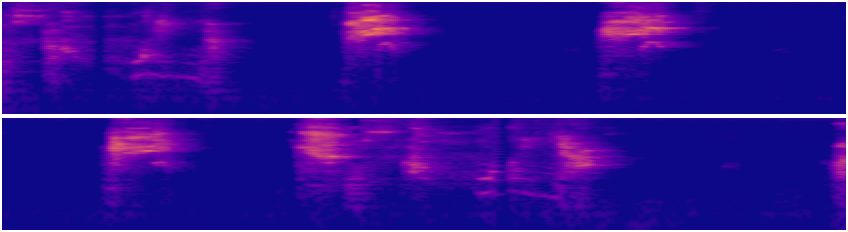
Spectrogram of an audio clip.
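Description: An African grey parrot giving short, sharp calls roughly every second or two, then a run of garbled, speech-like chatter near the end.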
